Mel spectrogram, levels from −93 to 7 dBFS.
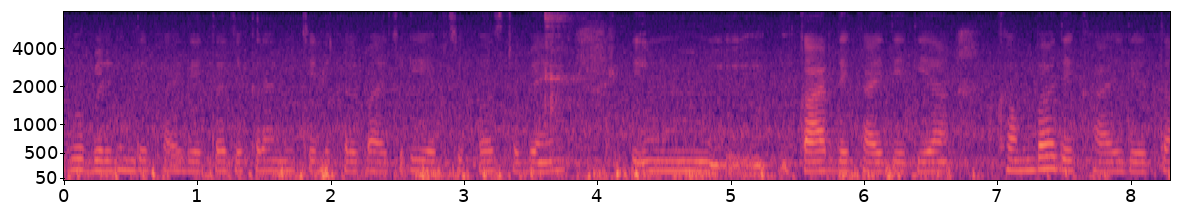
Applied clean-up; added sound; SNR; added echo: none; none; none; none.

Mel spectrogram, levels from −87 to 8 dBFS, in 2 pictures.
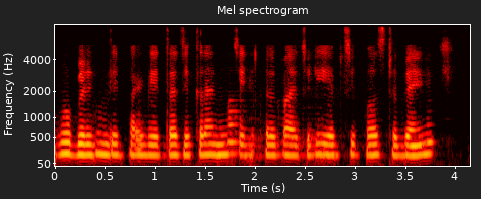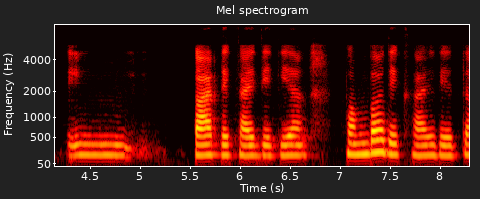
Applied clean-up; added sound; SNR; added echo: neural mask model DeepFilterNet 3.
